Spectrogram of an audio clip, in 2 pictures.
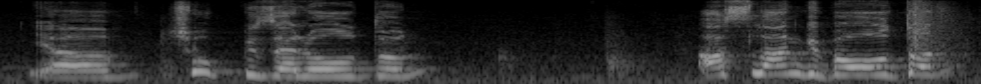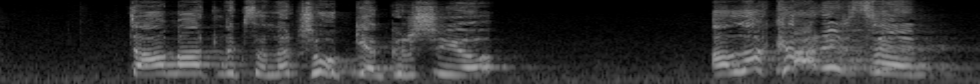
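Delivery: tearful, weeping, crying through the words. In a drama, complimenting a man in his groom's suit: crying. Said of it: "Tamam artık ağlama yeter".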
